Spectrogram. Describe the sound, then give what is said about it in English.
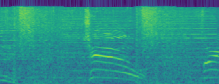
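Booster rockets fire as a sound effect: several loud, blasting bursts, each followed by high whistling tones that slide downward, over a continuous rushing roar. “Fire booster rocket”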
